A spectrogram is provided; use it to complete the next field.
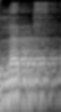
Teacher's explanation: تا ساکن پہ ہمس ہے یعنی سانس جاری رہتی ہے اس کے پڑھنے میں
